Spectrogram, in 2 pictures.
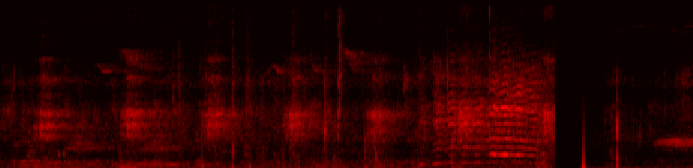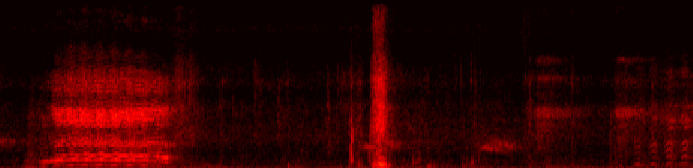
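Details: Malabari goats on a farm, taken outdoors for the day. Two loud, wavering bleats rich in harmonics, one at about three seconds and a longer one near five seconds, then a sharp click, with quieter background calls and farm noise.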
